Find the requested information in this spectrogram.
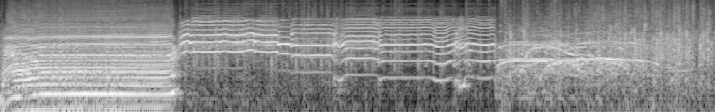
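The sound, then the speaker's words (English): A voice imitates a sheep at a show during the Edinburgh Festival, letting out a series of wavering, quavering bleats at a mid pitch, followed by a burst of noisy crowd reaction. “Was a sheep.”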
